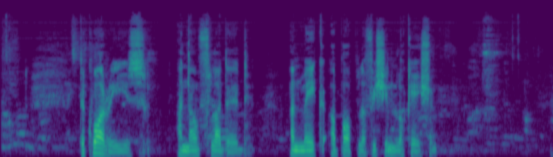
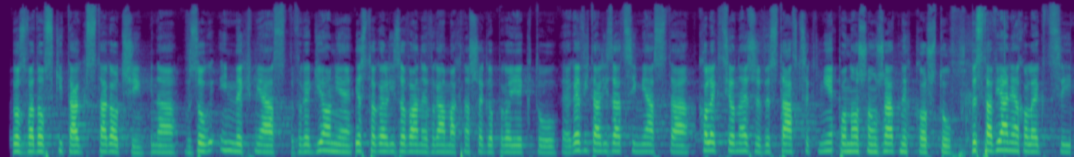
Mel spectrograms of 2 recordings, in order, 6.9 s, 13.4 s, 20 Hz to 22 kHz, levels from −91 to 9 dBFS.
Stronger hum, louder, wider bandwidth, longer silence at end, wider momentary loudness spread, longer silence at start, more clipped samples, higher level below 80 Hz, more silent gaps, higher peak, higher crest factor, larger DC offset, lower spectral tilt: neither; second, -33 LUFS vs -20 LUFS; second, 15.5 kHz vs 19.5 kHz; first, 0.3 s vs 0.05 s; first, 24 LU vs 7 LU; about the same, 0.05 s vs 0.15 s; neither; second, -72 dBFS vs -46 dBFS; neither; second, -12 dBFS vs 0 dBFS; about the same, 24 dB vs 20 dB; neither; about the same, -3.5 dB/octave vs -4 dB/octave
